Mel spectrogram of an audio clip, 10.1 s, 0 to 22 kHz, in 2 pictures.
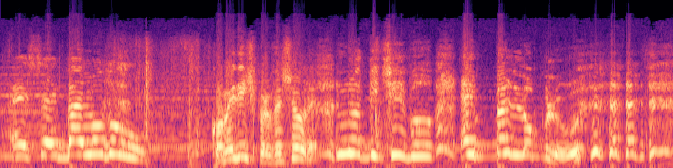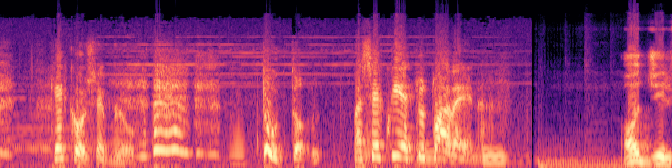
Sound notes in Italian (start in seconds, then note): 4.3 risate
